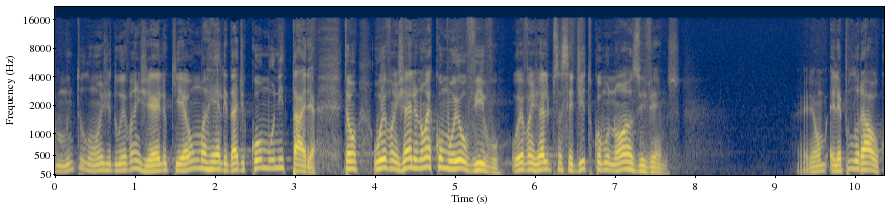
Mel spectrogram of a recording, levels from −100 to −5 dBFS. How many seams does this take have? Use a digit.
0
